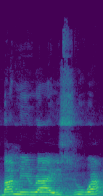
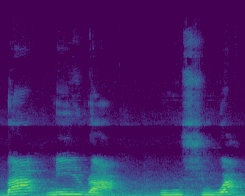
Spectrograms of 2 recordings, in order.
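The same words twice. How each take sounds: First: "iṣu" begun with an ee sound; Yoruba pronunciation. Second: "ushu" begun with a long oo; slow teaching demo, "ushu" as oo-shoo; Ondo pronunciation. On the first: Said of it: "in Yoruba". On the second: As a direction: stretch the phrase, oo opening on "ushu". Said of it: "Say, in Ondo". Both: Shown as a demonstration.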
